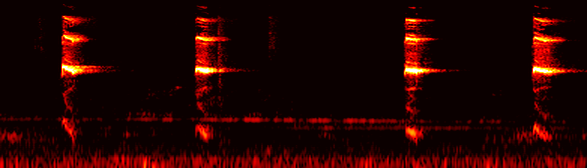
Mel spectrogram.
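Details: Common green magpie of Sumatra with a sharp, coarse voice: four short, harsh, clipped notes spaced roughly one to two seconds apart against silence.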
